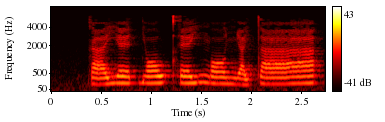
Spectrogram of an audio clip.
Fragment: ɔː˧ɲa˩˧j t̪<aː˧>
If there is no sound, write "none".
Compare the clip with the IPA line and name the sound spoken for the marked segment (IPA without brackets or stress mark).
aː˧˥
